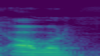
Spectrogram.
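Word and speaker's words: hour: जैसे कि आवर, आवर में एच तो साइलेंट है लेकिन साउंड किसका आ रहा है, आ का, तो इसलिए हम यहाँ पे एन का यूज़ कर रहे हैं।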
